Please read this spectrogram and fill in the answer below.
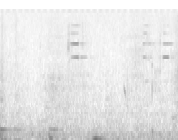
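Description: Quiet room with faint handling noises: a sharp click at the start and a couple of soft thumps, plus faint, short high beeps about once a second.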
